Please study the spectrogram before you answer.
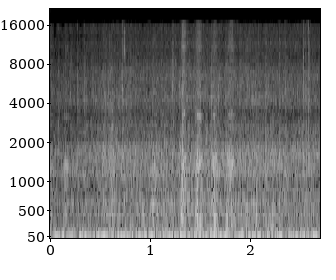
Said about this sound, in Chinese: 清凉的溪水伴随着迷人的引擎声，这就是冬天呐。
